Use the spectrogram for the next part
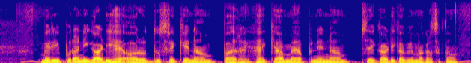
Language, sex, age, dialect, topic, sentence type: Hindi, male, 18-24, Garhwali, banking, question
